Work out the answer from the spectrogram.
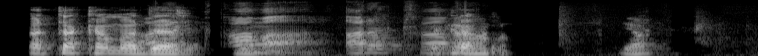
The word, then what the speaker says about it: Atacama: How you pronounce it? Atacama? Atacama. Atacama Desert.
